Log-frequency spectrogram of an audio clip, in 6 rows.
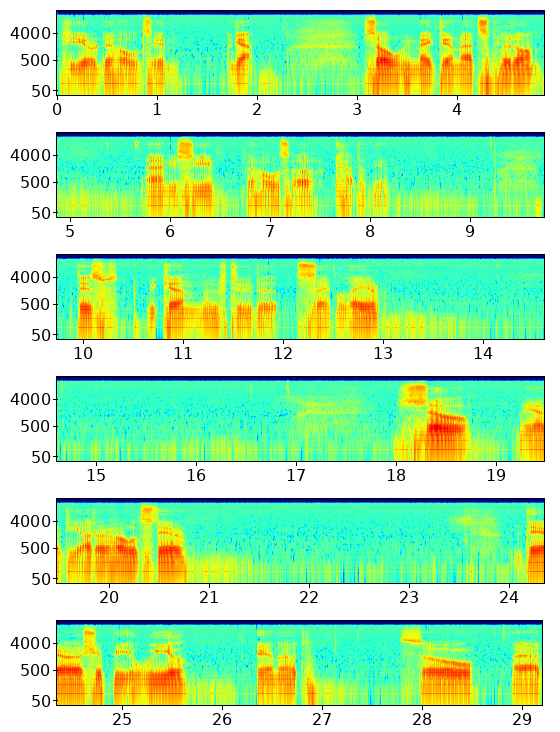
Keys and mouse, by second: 11.2 m, 14.3 KP_1, 27.0-28.8 drag.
